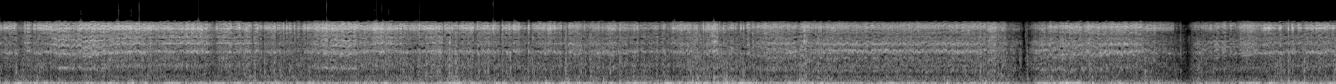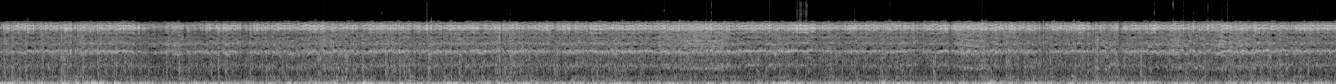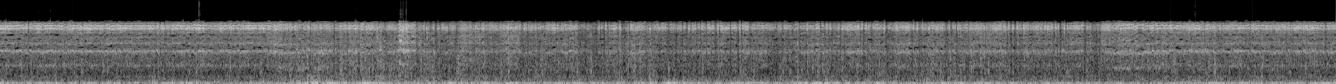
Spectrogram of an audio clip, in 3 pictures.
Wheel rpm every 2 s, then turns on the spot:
220, 230, 230, 220, 170, 120, 220, 220, 230, 230, 230, 230, 220, 230, 230, 230, 230, 230, 230, 230.
none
